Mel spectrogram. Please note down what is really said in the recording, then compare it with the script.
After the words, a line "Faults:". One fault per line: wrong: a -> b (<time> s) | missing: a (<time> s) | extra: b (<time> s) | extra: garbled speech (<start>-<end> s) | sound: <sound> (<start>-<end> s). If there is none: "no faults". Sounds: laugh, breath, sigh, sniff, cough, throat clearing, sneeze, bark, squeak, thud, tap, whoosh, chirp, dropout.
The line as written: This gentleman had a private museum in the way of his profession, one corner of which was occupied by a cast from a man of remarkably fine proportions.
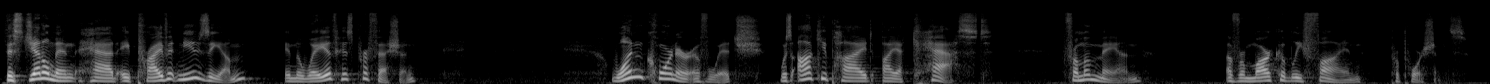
This gentleman had a private museum in the way of his profession, one corner of which was occupied by a cast from a man of remarkably fine proportions.
Faults:
no faults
